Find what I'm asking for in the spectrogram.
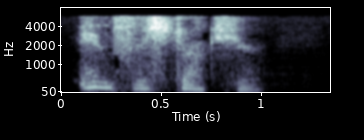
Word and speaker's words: infrastructure: Keep saying infrastructure. Accent on the first syllable, George.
